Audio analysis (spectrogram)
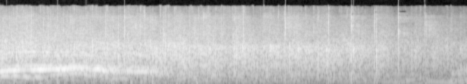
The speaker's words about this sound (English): And please give yourselves a round of applause for being a wonderful audience.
